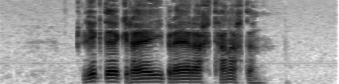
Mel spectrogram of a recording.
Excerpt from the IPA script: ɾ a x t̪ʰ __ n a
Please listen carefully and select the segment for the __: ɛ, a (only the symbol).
a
